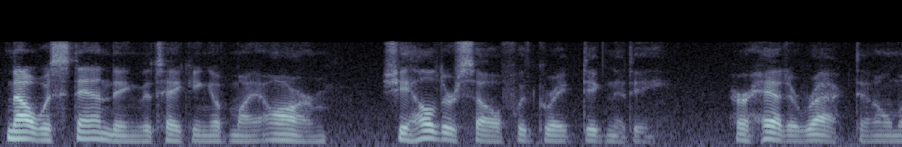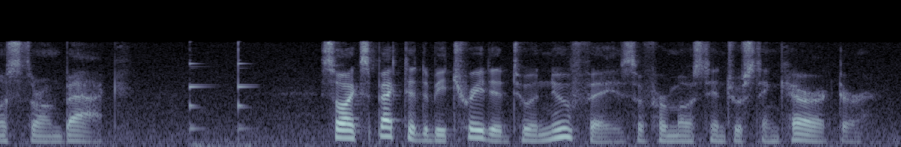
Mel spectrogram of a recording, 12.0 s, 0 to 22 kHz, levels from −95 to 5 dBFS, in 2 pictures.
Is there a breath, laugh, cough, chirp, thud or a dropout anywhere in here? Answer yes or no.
yes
